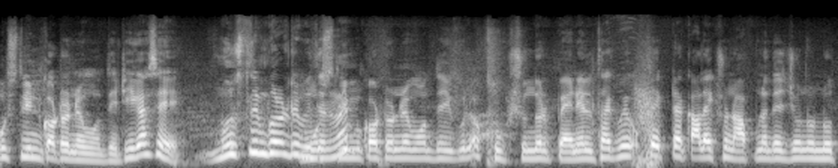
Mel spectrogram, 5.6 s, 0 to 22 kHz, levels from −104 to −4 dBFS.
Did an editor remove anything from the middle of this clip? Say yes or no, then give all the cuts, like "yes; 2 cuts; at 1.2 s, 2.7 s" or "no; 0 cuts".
yes; 1 cut; at 4.3 s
